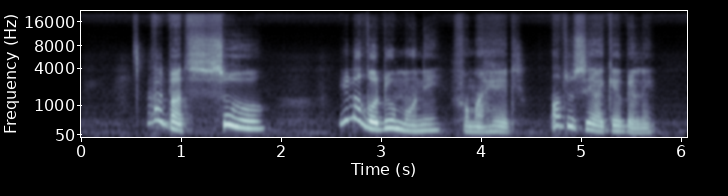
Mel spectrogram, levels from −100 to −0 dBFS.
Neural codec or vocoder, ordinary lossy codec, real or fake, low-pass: autoencoder, 48 kHz, 32 numbers a frame, DAC-VAE, trained on Japanese speech; none; fake; none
